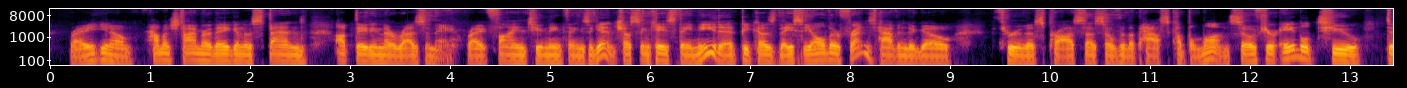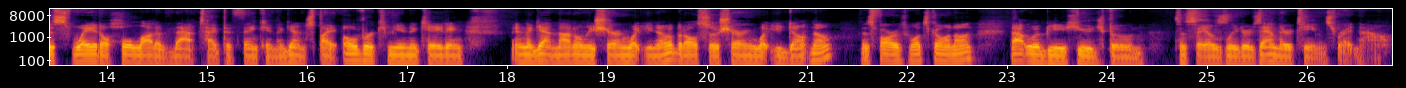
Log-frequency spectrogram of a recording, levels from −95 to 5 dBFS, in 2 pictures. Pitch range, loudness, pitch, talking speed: 85-95 Hz, -20 LUFS, 90 Hz, 215 wpm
